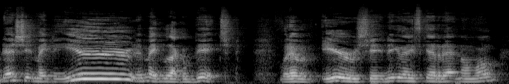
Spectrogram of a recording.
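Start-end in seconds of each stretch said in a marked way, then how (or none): 0.6-1.3 long, high, loud held note; drawn-out vocal siren; imitated siren wail. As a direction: stretch it like an old-style siren.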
